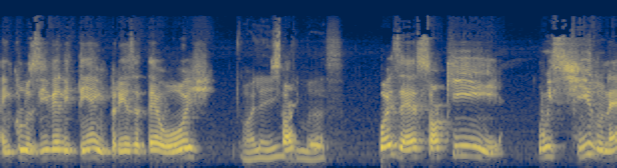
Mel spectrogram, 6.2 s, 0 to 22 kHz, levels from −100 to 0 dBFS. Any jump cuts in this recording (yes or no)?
no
